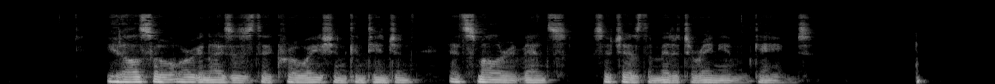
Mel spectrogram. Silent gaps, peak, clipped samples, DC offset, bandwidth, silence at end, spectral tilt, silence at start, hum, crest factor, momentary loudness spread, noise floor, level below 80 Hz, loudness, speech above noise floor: none; -8 dBFS; under 0.1%; under 0.1%; 11.5 kHz; 0.7 s; -5.5 dB/octave; 1.05 s; none; 18 dB; 14 LU; -80 dBFS; -48 dBFS; -26 LUFS; 55 dB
